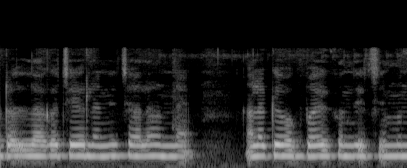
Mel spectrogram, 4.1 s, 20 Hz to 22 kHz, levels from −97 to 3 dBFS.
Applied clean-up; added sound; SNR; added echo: none; none; none; none.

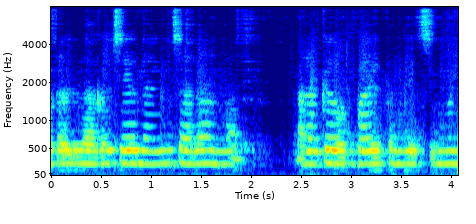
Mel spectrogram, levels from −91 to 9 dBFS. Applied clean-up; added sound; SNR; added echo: neural separator model SepFormer DNS4.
